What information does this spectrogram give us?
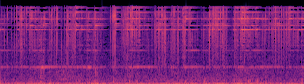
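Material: Cut crystal.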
